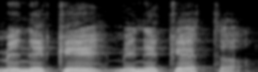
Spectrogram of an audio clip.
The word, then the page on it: menequet: menequeta; menequeto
